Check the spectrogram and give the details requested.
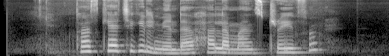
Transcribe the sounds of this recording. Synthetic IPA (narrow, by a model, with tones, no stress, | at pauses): ka˦skɪ˦a˦t͡ʃi˦ki˦˨lmjɛ˨nda˨ha˦la˨ma˨nstɾif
